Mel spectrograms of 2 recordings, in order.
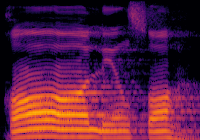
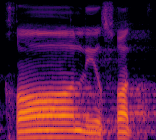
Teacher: Lisah ada tak marbutah menyandang harokat fathatain, ketika diwakafkan maka bunyinya menjadi ha.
